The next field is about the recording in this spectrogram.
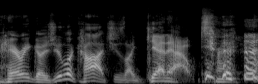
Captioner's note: laughter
